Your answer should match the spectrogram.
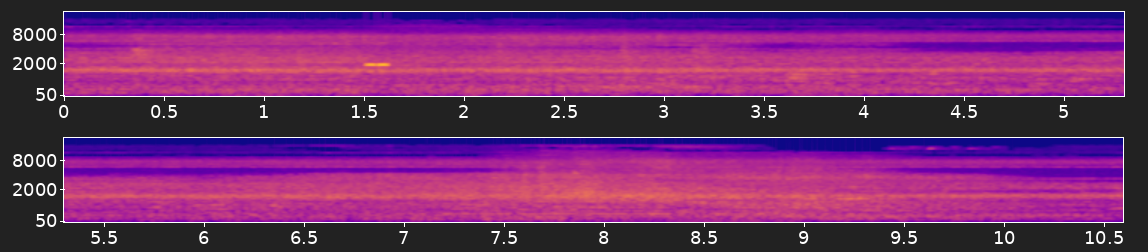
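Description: Steady road noise from heavy truck traffic on a highway, swelling as a vehicle passes about eight seconds in, with a short high beep about a second and a half in.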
